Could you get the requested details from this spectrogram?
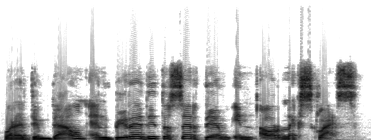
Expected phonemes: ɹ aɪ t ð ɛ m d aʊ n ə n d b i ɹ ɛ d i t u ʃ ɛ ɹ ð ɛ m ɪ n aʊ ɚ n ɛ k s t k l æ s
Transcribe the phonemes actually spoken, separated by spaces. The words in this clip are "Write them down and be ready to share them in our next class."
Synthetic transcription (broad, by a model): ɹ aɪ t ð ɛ m d aʊ n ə n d b i ɹ ɛ d i t u s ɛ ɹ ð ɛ m ɪ n aʊ ɚ n ɛ k s t k l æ s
